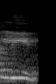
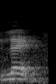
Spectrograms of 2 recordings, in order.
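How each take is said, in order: First: The word rhymes with bead, a long vowel. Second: The word rhymes with bed, a short vowel. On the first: It means to go first or guide. The speaker calls it wrong. "not lead" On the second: It means a heavy grey metal. The speaker calls it right. "Rhymes as bed"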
